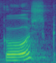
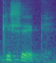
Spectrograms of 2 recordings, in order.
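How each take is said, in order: First: It is said the Baalbeki way, one syllable. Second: It is said the Beiruti way, two syllables.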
